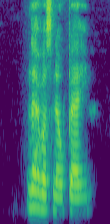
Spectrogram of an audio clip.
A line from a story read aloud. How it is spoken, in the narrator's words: Kara said, so very softly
